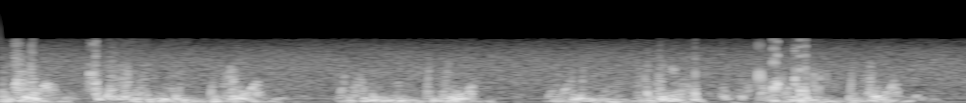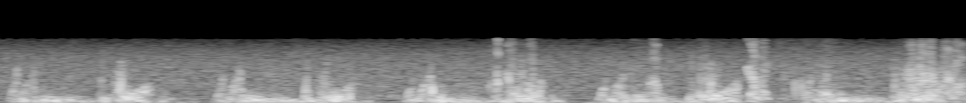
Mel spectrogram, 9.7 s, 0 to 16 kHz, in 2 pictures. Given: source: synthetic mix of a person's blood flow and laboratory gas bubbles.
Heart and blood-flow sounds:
Doppler ultrasound of blood flow; precordium
0.05-0.32 s: bubbles
0.41-0.74 s: bubbles
0.83-0.94 s: bubbles
3.20-3.52 s: bubbles
3.59-4.17 s: bubbles
7.26-7.63 s: bubbles
7.91-8.18 s: bubbles
8.28-9.03 s: bubbles
9.28-9.67 s: bubbles
From the record:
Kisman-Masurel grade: 332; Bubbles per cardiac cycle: rolling drumbeat, 9 or more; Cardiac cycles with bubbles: 50 to 99%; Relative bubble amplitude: moderate (0.250 to 0.450); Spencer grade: 3 (all of the cardiac periods contain showers or single bubble signals, but not dominating or overriding the cardiac motion signals); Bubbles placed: anywhere in the cardiac cycle

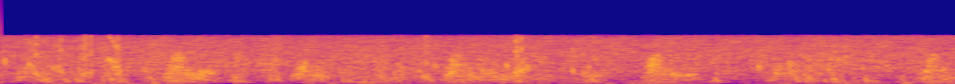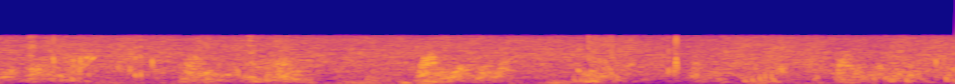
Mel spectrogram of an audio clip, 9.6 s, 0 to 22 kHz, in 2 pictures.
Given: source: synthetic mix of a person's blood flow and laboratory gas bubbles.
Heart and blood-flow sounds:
Doppler ultrasound of blood flow; precordium
0.00-0.07 s: bubbles
0.11-0.67 s: bubbles
0.70-0.80 s: bubbles
1.15-1.43 s: bubbles
1.56-1.62 s: bubbles
1.67-2.21 s: bubbles
2.38-2.46 s: bubbles
2.49-2.73 s: bubbles
2.84-3.05 s: bubbles
3.55-3.63 s: bubbles
3.77-3.84 s: bubbles
3.92-4.42 s: bubbles
4.50-4.55 s: bubbles
4.90-5.60 s: bubbles
5.93-6.29 s: bubbles
6.60-6.75 s: bubbles
7.61-7.96 s: bubbles
8.09-8.30 s: bubbles
8.43-8.72 s: bubbles
8.84-8.88 s: bubbles
9.11-9.56 s: bubbles
From the record:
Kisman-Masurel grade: 342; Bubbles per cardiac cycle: rolling drumbeat, 9 or more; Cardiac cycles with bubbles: 100%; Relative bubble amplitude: moderate (0.250 to 0.450); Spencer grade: 3 (all of the cardiac periods contain showers or single bubble signals, but not dominating or overriding the cardiac motion signals); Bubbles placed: only in the low amplitude regions of the cardiac cycle

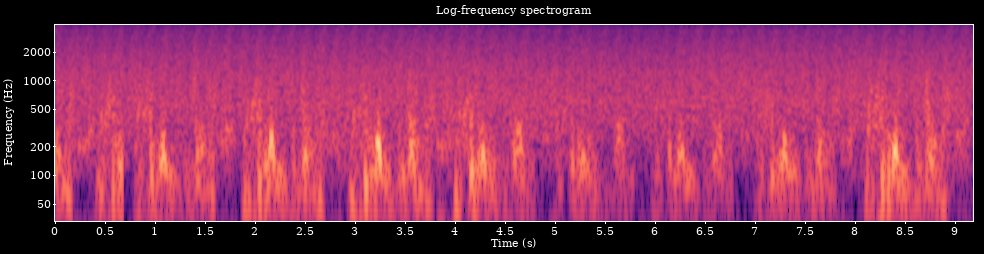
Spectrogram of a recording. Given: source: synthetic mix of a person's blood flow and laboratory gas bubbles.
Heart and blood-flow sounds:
Doppler ultrasound of blood flow; precordium
no bubbles
From the record:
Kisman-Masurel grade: 000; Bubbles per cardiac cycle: 0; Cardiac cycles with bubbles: 0%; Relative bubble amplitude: no bubbles discernible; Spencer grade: 0 (complete lack of bubble signals)

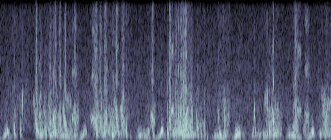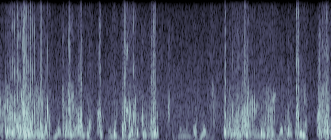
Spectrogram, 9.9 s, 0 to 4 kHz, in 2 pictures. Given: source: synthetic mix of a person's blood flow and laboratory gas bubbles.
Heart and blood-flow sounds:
Doppler ultrasound of blood flow; precordium
0.17-0.37 s: bubbles
0.46-1.18 s: bubbles
1.33-1.94 s: bubbles
2.19-2.33 s: bubbles
2.46-3.09 s: bubbles
3.25-3.44 s: bubbles
3.76-4.24 s: bubbles
4.36-4.65 s: bubbles
4.77-5.75 s: bubbles
5.88-6.37 s: bubbles
6.41-6.52 s: bubbles
6.64-7.35 s: bubbles
7.47-7.53 s: bubbles
7.86-7.93 s: bubbles
8.11-8.19 s: bubbles
8.29-9.12 s: bubbles
9.21-9.58 s: bubbles
9.70-9.94 s: bubbles
From the record:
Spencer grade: 4 (maximum detectable bubble signal sounding continuously throughout systole and diastole of every cardiac period, and overriding the amplitude of the normal cardiac signals); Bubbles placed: only in the low amplitude regions of the cardiac cycle

